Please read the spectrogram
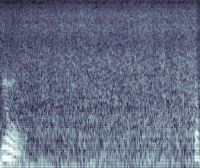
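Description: Fountain water jets splashing into the basin: a steady, even rush of water.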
